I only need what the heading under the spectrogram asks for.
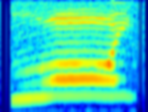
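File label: "ngoi1", Cantonese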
